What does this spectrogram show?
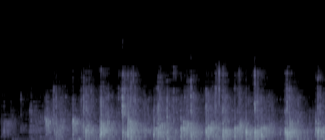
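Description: An audience applauds steadily for a few seconds for the media team, a dense wash of many hands clapping at once, fairly loud and sustained without any talking over it.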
